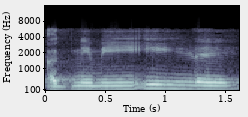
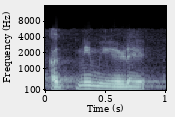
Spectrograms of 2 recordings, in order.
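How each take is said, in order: First: The accented vowel is drawn out, said twice over. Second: The accented vowel is said once, kept short.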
